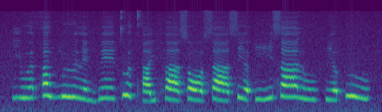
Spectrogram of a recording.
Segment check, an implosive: absent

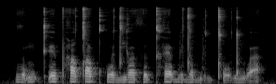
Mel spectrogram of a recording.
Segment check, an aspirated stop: present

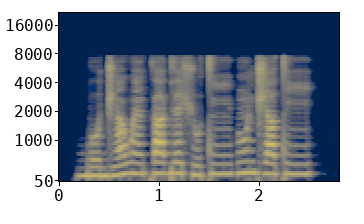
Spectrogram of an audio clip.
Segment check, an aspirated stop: absent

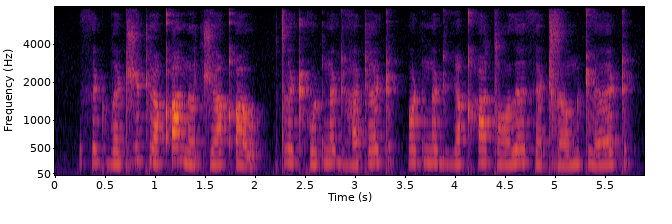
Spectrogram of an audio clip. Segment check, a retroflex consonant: present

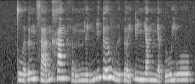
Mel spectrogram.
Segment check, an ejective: absent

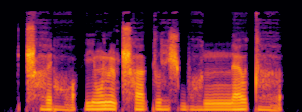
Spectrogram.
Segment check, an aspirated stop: present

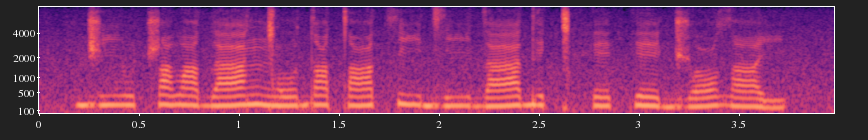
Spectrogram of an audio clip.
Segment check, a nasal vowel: absent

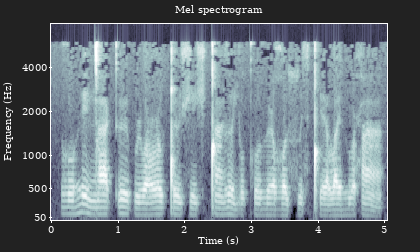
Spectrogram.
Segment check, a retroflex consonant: absent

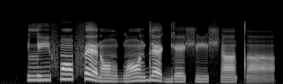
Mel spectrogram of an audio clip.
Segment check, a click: absent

